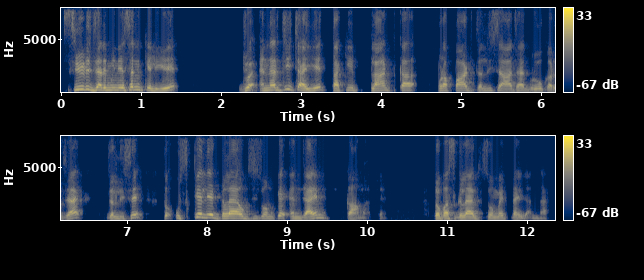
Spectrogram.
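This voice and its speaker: A man's voice: high voice, expressive, normal speed, no room sound. Male biology teacher, dry close sound. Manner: talks students through textbook diagrams, mixing English terms into Hindi; repeats instructions over and over. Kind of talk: online class lecture.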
